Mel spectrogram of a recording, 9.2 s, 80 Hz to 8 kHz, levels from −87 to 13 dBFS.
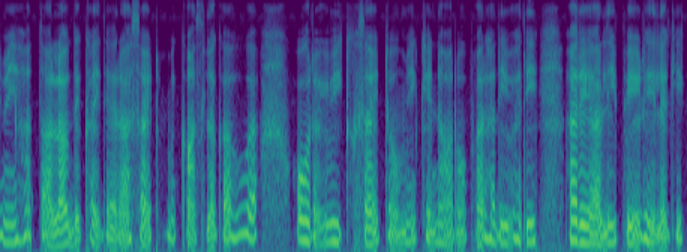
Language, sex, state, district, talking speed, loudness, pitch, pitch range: Hindi, female, Maharashtra, Sindhudurg, 185 wpm, -18 LUFS, 225 Hz, 215-255 Hz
